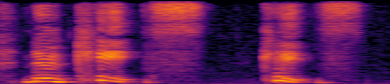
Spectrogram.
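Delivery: "kits" said emphatically with a crisp T-S ending; "kits" repeated as a clear correction; correcting KITS. Real, not acted. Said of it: "That's me and my funny accent".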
